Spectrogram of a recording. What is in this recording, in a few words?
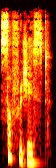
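"suffragist", British English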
